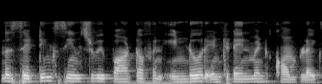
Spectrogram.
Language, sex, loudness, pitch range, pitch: English, male, -16 LUFS, 125-145 Hz, 135 Hz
